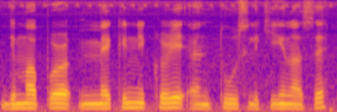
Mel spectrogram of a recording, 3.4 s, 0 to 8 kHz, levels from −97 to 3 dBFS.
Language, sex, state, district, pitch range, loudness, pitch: Nagamese, male, Nagaland, Dimapur, 110-125 Hz, -16 LUFS, 115 Hz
